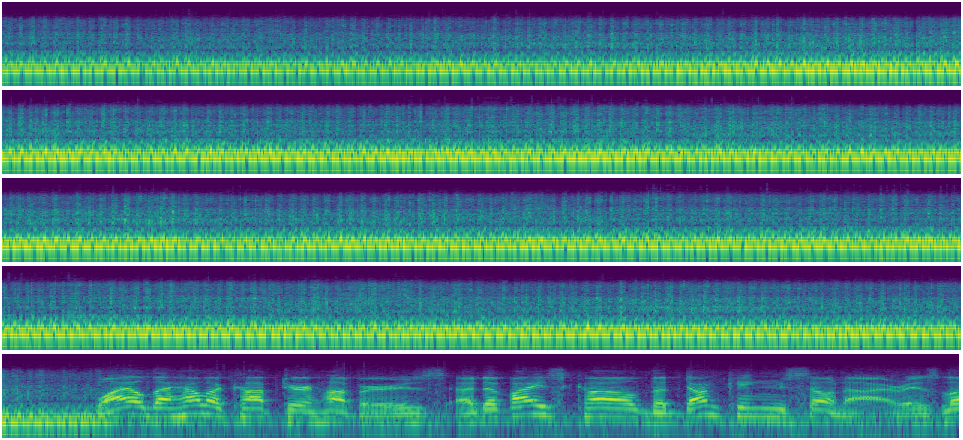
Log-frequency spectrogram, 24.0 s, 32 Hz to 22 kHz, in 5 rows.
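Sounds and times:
helicopter engine and rotor hum: 0:00.0 - 0:23.9.

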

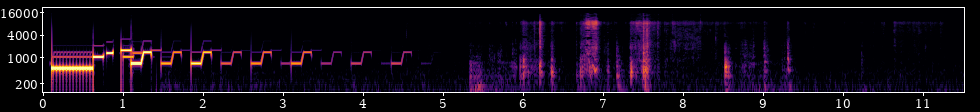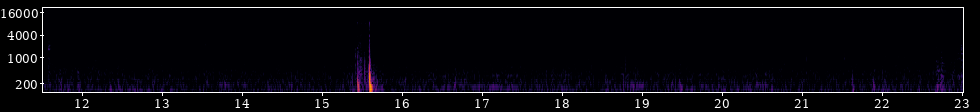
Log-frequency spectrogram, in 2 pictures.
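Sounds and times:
synthesizer jingle beeps: 0:00.1 - 0:04.6
plastic wrap crinkling: 0:05.9 - 0:08.8, 0:09.4 - 0:11.5.

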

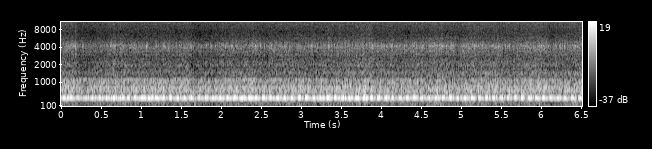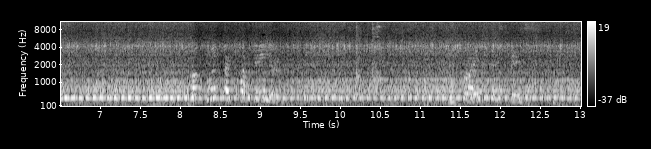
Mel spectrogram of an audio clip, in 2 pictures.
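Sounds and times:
stand mixer motor hum: 0:00.0 - 0:13.0.

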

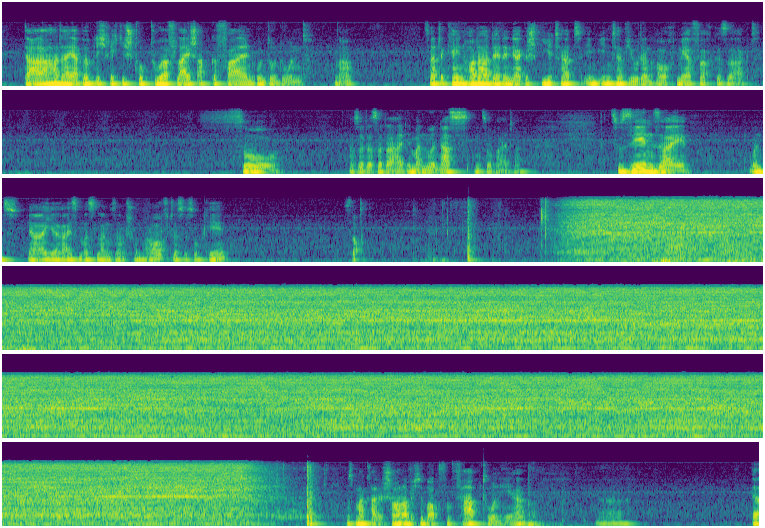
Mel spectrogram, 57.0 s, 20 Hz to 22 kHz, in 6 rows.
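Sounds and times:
hair dryer blowing: 0:25.8 - 0:51.7.

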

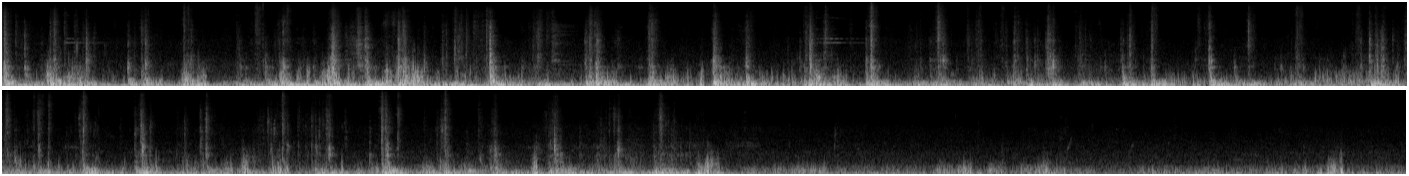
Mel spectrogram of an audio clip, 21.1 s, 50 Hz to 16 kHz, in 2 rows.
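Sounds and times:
rhythmic knocking: 0:00.0 - 0:15.7
steady low rumble: 0:00.0 - 0:21.0.

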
